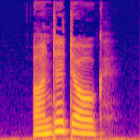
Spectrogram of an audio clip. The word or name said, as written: underdog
